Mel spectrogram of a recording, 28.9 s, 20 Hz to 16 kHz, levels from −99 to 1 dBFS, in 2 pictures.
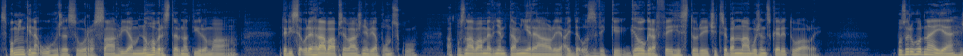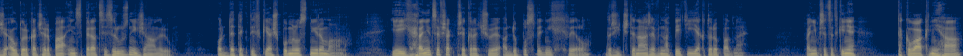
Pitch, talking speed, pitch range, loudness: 105 Hz, 135 wpm, 95-110 Hz, -38 LUFS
